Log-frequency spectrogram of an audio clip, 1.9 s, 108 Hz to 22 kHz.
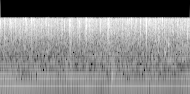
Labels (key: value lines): label: biophony, midshipman
recorder: SoundTrap 500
